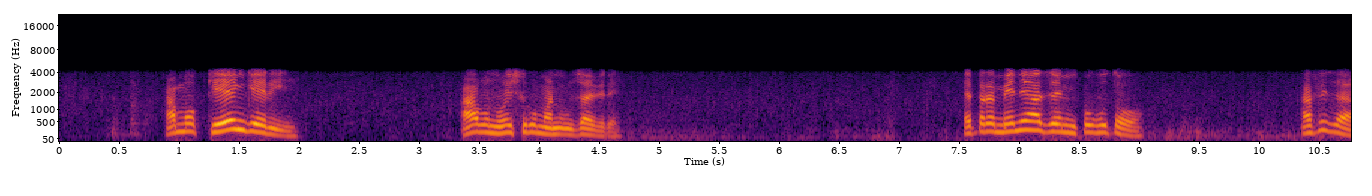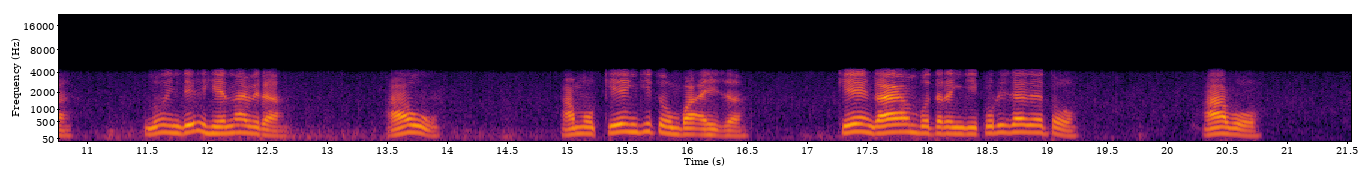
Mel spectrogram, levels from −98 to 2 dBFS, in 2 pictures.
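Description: A speech clip with heavy damage throughout: nothing above 4.4 kHz, and the sound is muffled and hoarse. The likely cause is Opus compression in its narrowband SILK speech mode, consistent with a low rate of around 12 kbps.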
